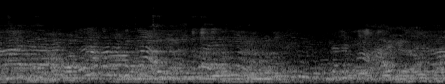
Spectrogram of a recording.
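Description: Speech: several people talking at once in a room, a chatter of voices.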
